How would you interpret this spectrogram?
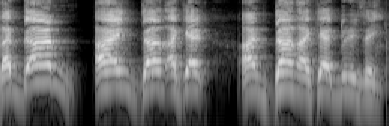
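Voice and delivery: high, pushed "I'm done" over and over; exasperated giving up. Retold or imitated. Retelling the failed video call, high exasperated surrender. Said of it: "I was just done".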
